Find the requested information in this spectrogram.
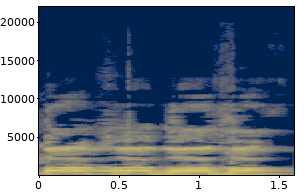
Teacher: ক, খ, গ, ঘ কোন জায়গায় বাধা পাচ্ছে না, একদম কণ্ঠ নালী থেকে আসছে। এর জন্য এটাকে বলা হচ্ছে কণ্ঠবর্ণ।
